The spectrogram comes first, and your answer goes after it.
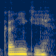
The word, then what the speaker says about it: Kaneki: Is Kaneki pronounced Kaniki or Kaniki? Kaniki.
